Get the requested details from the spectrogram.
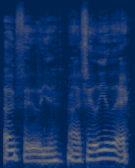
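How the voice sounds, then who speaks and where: A man with a warm, creaky, mid-range voice streams a game and chats casually with his viewers. He rambles as he plays and pokes fun at himself along the way.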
